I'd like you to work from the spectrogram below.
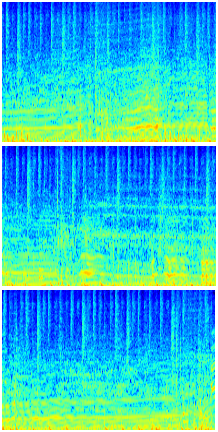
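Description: BMW M CS cars race in The Crew Motorfest, engines screaming through rising and falling gear changes with repeated tire squeal and skidding, loud and continuous with no talk.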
